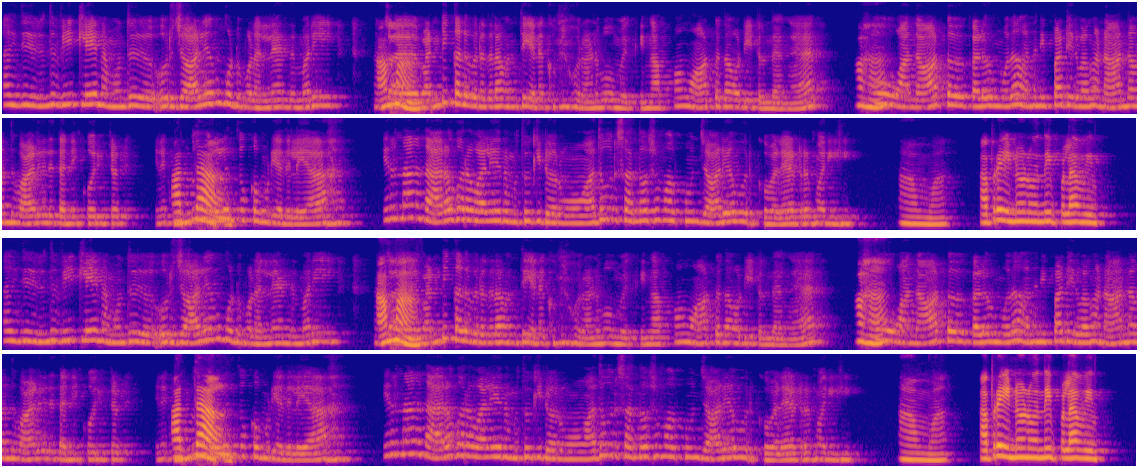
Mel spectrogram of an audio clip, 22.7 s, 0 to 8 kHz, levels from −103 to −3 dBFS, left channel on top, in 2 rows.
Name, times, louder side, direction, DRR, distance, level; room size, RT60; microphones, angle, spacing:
voice 1, 0.0-3.3 3.8-8.1 8.6-12.5 12.9-14.8 15.2-19.9, left 1 dB, 85° left, 2.9 m, -38 dB
voice 2, 3.7-4.2 8.5-8.9 13.0-13.7 20.3-20.8 21.1-22.3, right 3 dB, 55° right, 0.9 m, -30 dB
14.5 x 8.2 x 6.0 m
head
